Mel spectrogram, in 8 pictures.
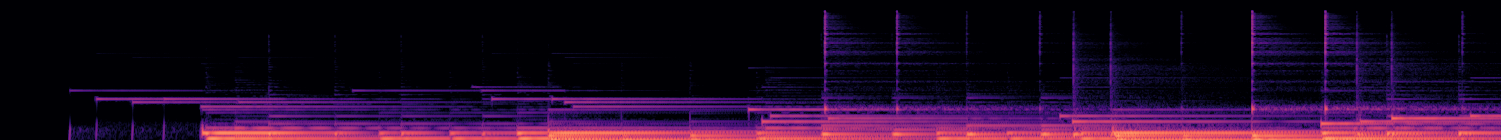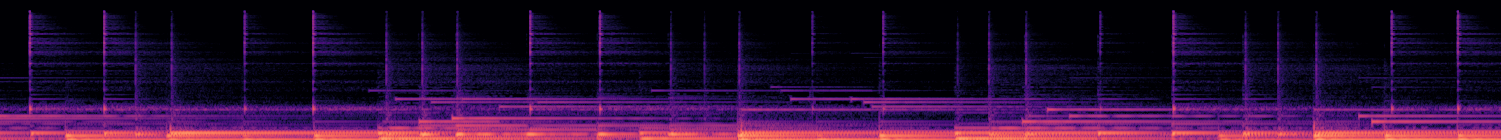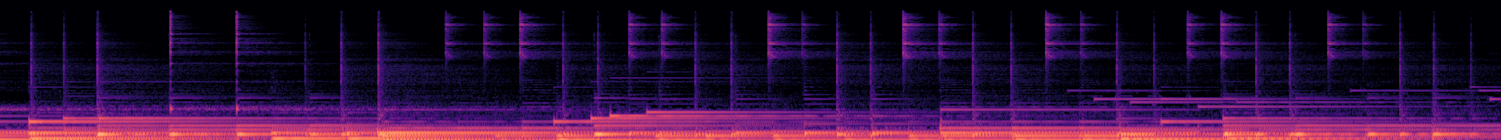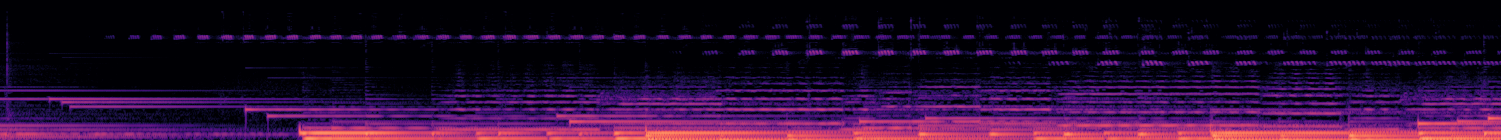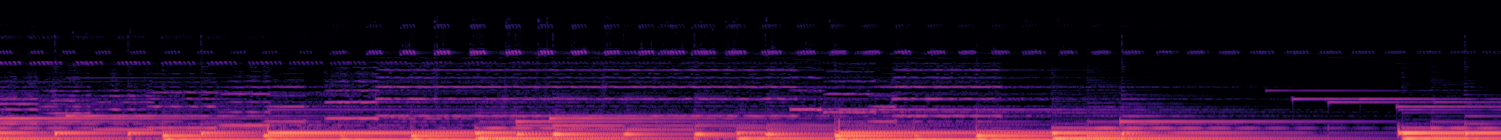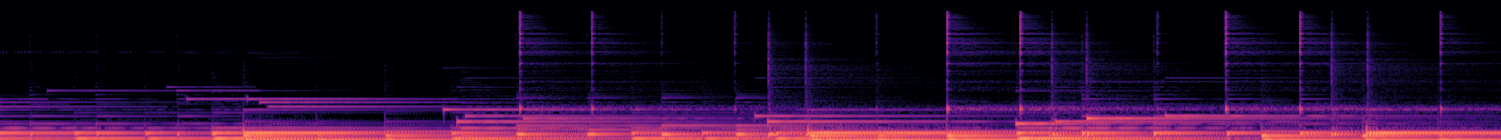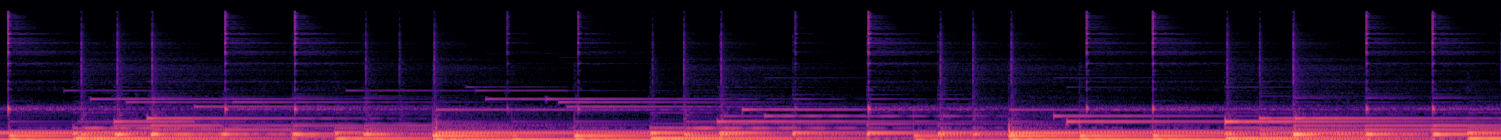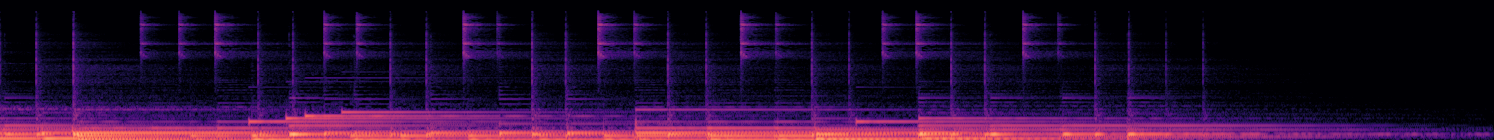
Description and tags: Ethno Ambience
Ethno Ambient Music Background
music, ethno, ambient, atmosphere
